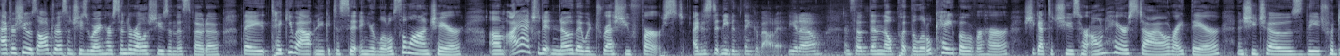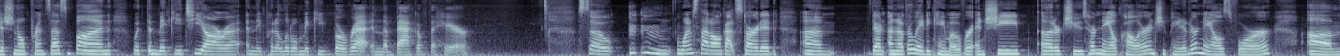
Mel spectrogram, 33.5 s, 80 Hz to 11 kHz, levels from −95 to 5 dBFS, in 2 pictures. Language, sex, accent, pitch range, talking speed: English, female, American, 185-220 Hz, 210 wpm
